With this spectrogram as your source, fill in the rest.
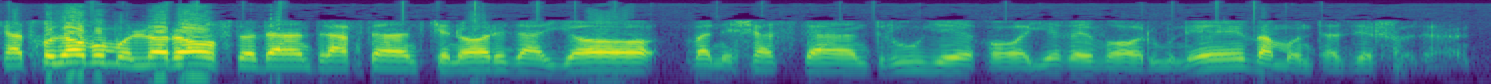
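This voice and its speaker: A man reads a story aloud for radio in a measured, unhurried way. His voice is low and husky. The recording is dull and lo-fi, with a dry, close sound. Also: no room sound. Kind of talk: scripted radio story narration.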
